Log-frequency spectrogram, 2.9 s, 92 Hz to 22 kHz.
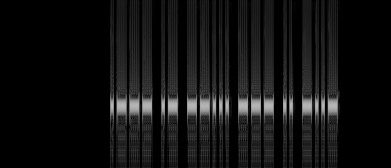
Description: Morse code, heard as a keyed tone, about 49 wpm, 700 Hz. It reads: JA7OIX
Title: DXCC-100 Call Signs - 6 Characters - 50wpm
